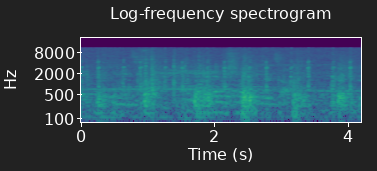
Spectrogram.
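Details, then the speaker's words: 1930s Garrard Art Deco oak mantel clock with an 8-day pendulum movement, being adjusted at the pendulum stem: slightly uneven ticking where tick and tock don't match, so it is out of beat. "It's just a little bit. It's not tick- tocking. It's ticking more than talking."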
